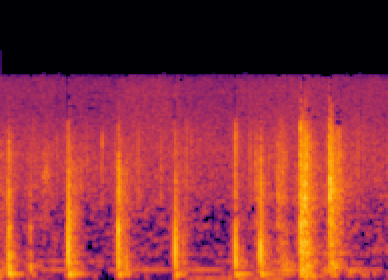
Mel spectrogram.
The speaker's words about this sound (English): Oh, excuse me. Someone's at the door.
